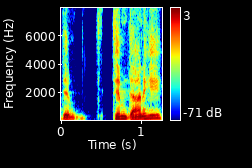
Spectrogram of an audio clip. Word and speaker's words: Tim Donaghy: Tim Donaghy. Is that how you pronounce it? Tim Donaghy.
